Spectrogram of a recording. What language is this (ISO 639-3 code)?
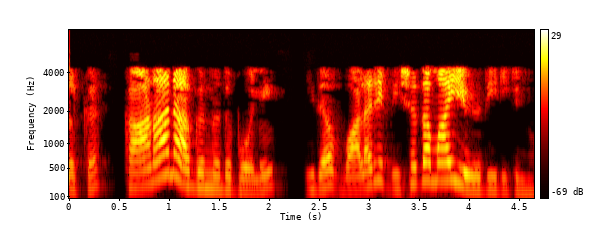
mal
